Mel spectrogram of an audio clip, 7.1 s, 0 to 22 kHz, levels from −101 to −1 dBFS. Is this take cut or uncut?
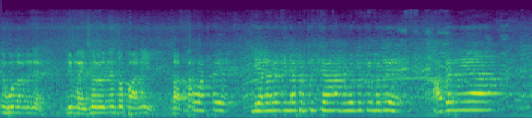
cut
